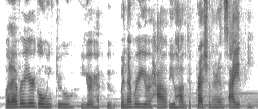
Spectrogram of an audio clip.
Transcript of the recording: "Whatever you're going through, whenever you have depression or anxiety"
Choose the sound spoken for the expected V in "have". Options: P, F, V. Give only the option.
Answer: V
